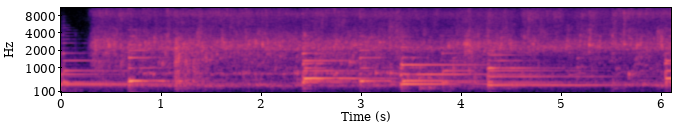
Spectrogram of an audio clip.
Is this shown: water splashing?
yes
